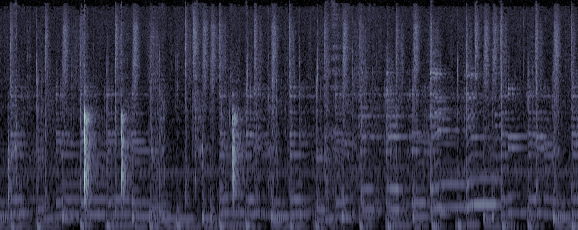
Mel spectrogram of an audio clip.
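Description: Chef's knife chopping roasted red peppers on a wooden chopping board: a run of irregular knife strikes on the board, a few louder than the rest in the first half.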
